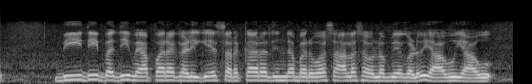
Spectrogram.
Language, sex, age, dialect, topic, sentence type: Kannada, male, 18-24, Central, agriculture, question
